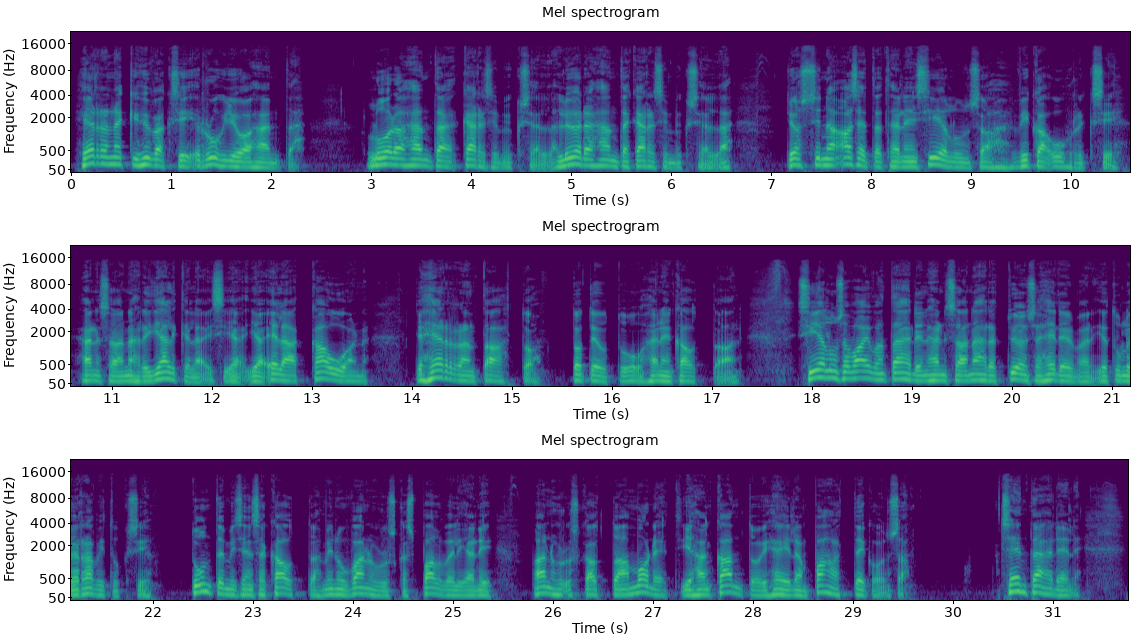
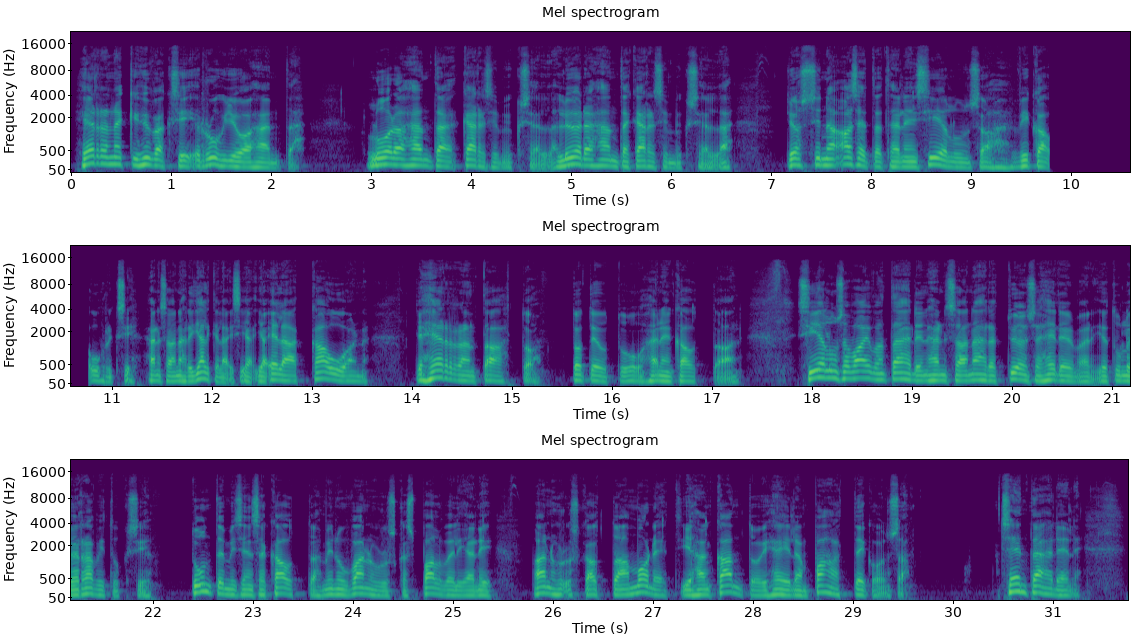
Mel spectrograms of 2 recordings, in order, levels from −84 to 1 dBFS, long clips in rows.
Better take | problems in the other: first | audio freezing; at 10 s for 1 s

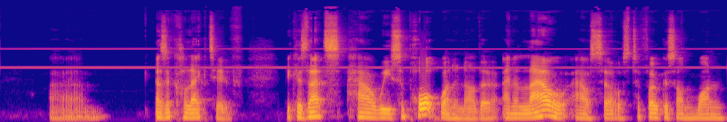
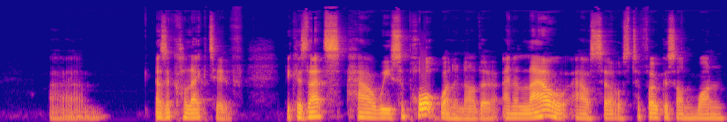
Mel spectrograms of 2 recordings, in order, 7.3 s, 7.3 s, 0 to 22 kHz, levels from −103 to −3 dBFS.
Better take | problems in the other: second | high-pitched whine; faint; throughout; 2.5 kHz, 30 dB below the speech

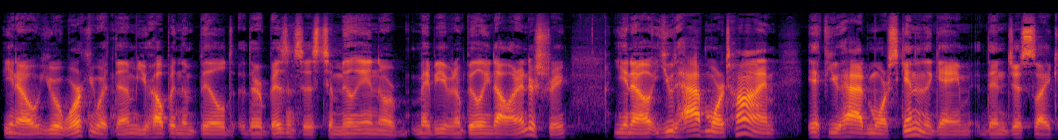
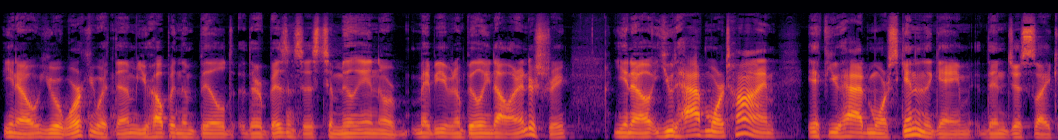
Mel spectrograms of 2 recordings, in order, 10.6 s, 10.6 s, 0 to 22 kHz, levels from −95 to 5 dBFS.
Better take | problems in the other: second | thin; somewhat; fading below 500 Hz

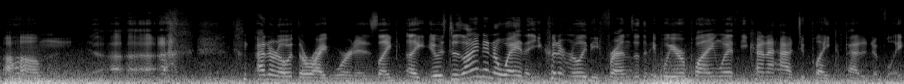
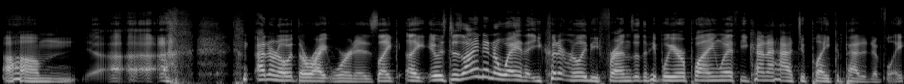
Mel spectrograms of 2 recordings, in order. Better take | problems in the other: second | wind noise on the microphone; heavy; 9 dB below the speech

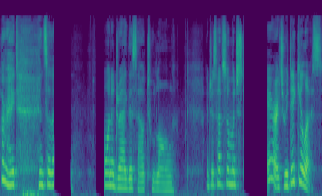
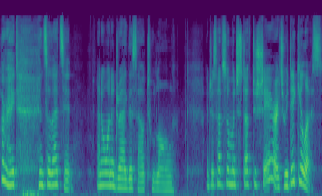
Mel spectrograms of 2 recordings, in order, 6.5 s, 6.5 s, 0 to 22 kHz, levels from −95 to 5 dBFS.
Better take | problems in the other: second | audio cutting out; at 1 s, at 2 s and at 5 s

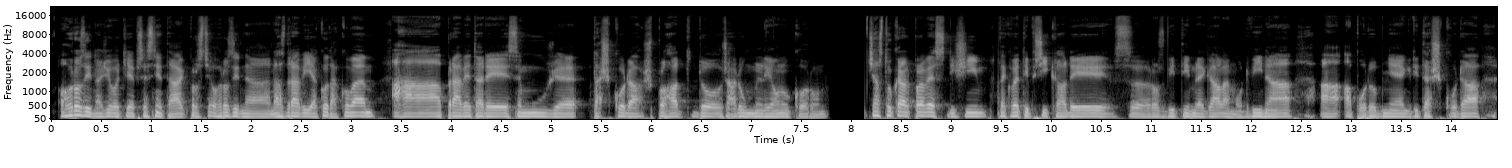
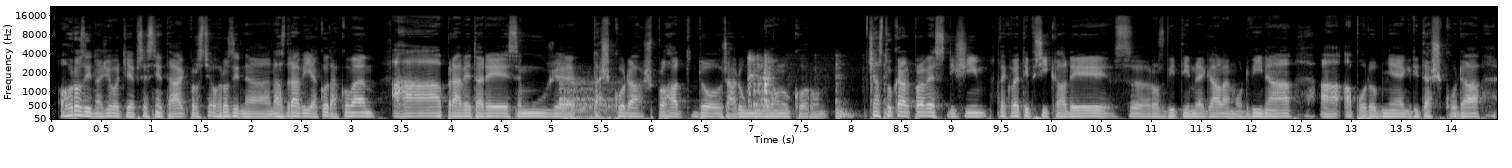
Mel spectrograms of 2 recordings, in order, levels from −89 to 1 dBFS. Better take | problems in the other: first | door banging; noticeable; at 5 s; peak 6 dB below the speech // phone ringing; noticeable; from 7 to 8.5 s; peak 1 dB below the speech

